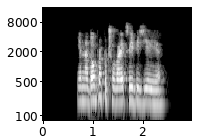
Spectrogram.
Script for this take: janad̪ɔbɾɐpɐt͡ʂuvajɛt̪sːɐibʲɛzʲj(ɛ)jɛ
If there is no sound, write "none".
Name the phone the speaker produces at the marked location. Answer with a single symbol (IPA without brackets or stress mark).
a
